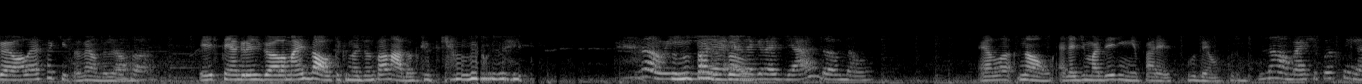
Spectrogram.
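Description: From 4.34 to 5.90 s the sound turns choppy and robotic: repeated packet loss, with sixteen short gaps, the longest about 41 ms. Each hole is papered over by stretching the preceding sound, which gives the choppy repetition, and about 200 ms is simply absent. On a spectrogram, already bare above 4 kHz from the G.711 call path, the stretch shows smeared, repeated vertical slices and brief dropouts. The waveform shows copied-looking blocks across roughly a fifth of the span.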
